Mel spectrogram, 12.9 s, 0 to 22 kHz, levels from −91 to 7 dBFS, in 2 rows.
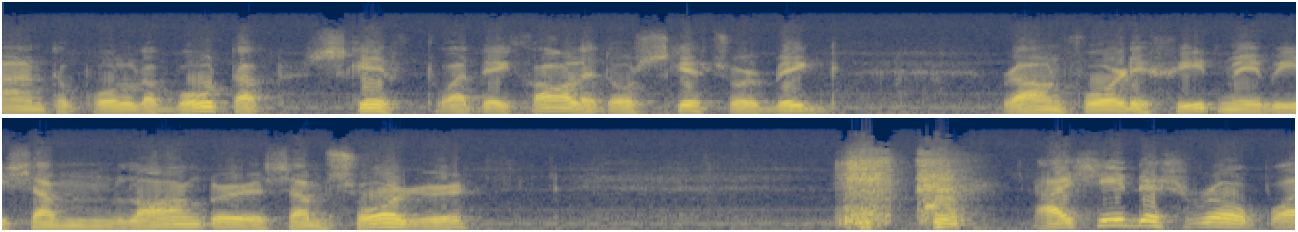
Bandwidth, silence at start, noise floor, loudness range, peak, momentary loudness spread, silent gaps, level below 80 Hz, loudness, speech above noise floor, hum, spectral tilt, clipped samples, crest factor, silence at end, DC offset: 14 kHz; 0 s; -35 dBFS; 2 LU; 0 dBFS; 7 LU; none; -38 dBFS; -11 LUFS; 24 dB; none; -6 dB/octave; 0.3%; 12 dB; 0 s; under 0.1%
